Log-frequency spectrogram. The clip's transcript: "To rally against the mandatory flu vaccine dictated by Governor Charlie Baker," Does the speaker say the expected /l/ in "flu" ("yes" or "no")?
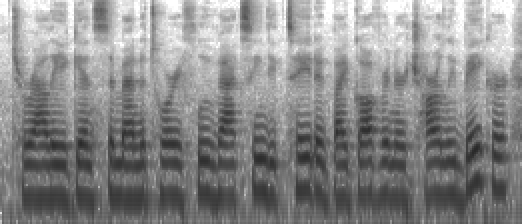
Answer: yes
